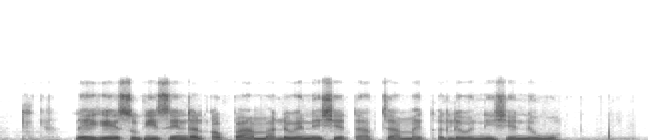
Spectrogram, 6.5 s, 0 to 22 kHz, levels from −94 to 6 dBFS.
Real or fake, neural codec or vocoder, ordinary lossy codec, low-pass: real; none; Opus, 32 kbps; 7.2 kHz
